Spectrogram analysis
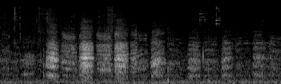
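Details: Dogs looking for a squirrel; a run of short, rough barks or yelps, four louder ones packed into the first second and a half, then softer, fading repeats.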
